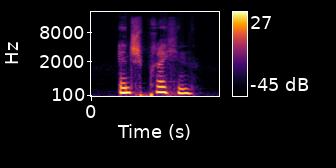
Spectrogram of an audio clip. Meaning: 1. to correspond (be equivalent or similar in character, etc.) 2. to meet (satisfy, comply with)
- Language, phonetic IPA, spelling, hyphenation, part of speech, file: German, [ʔɛntˈʃpʁɛçən], entsprechen, ent‧spre‧chen, verb, De-entsprechen.ogg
